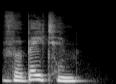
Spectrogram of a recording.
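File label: "verbatim", British English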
